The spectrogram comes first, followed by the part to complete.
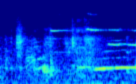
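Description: A wooden door swinging shut, its hinges giving a thin, drawn-out squeak in the second half.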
